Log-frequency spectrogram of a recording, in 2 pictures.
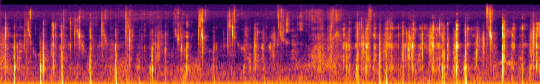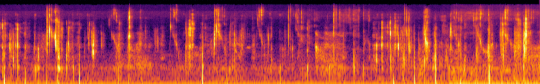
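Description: Close-miked mouth sounds of someone eating soft, creamy cheesecake: wet chewing with many quick sharp clicks of lips and tongue, over a low steady hum.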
